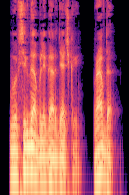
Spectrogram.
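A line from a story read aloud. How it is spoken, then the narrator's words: Dull, muffled voice. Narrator (Russian): Она поправила его глухим голосом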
